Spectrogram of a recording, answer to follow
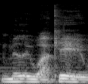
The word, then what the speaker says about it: Milwaukee: 414 MK Cream City Milwaukee actually it's pronounced milwa which is Al gangin for the good life I love my city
